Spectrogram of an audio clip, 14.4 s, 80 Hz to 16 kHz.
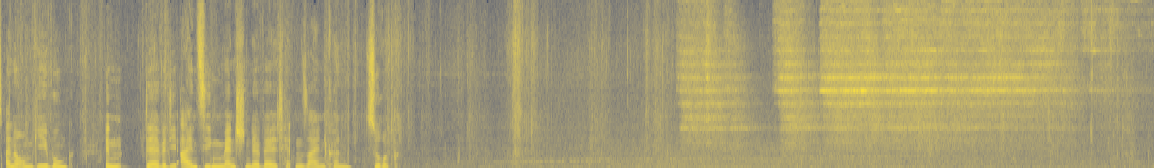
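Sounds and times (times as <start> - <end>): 
speech: 0.0 - 5.1
train running along the rails heard from inside the train: 5.2 - 14.4
faint tonal whines: 5.3 - 14.4
high metallic train wheel squeals: 8.5 - 14.4.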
